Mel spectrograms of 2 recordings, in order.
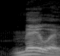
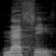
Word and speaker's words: Messi: yeah yeah he uh melee right is that his name am I saying it right yeah that was Messi thank you thank you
